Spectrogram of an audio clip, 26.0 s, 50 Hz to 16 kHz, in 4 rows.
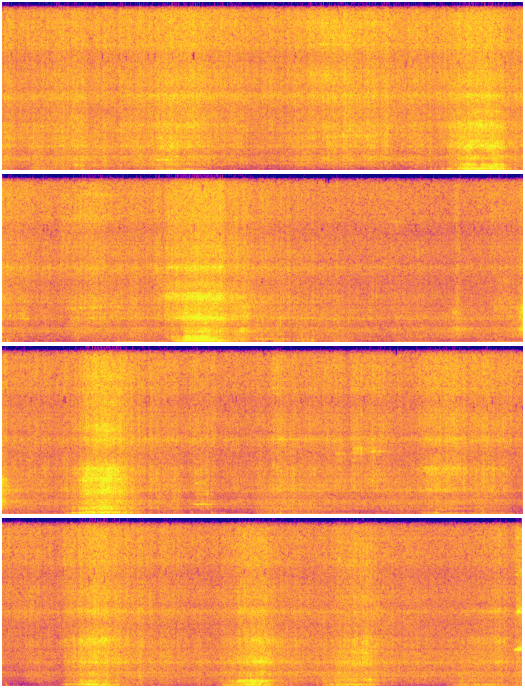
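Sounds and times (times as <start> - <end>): person snoring loudly: 1.8 - 2.8, 5.4 - 6.8, 8.4 - 10.8, 13.8 - 14.9, 18.2 - 19.4, 20.3 - 21.4, 22.2 - 24.4, 25.2 - 26.0.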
